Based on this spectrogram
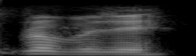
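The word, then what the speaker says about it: Prabhu: Pronounce. Prau. Harrishna. Krishna. Prahu. Am I right? Yes. Prahu.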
